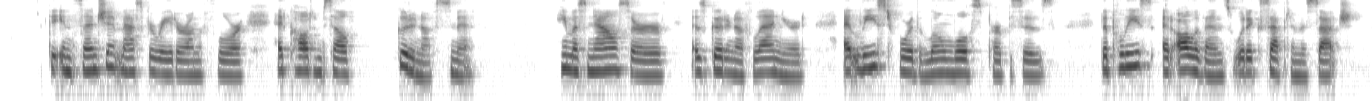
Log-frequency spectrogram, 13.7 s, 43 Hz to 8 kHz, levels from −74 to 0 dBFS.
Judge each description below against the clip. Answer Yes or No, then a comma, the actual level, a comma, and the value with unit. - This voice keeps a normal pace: Yes, average, 160 wpm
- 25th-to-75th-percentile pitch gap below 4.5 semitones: Yes, average, 3.8 semitones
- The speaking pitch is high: Yes, high, 195 Hz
